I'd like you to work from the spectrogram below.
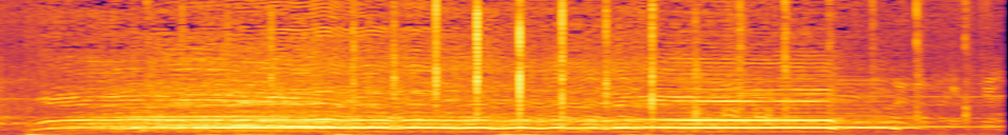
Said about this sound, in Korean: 그럼 지금부터 아프가니스탄 점령 중단, 한국군 재파병 반대, 한미 전쟁 동맹 반대, 반전 평화 행동의 날을 여러분들의 큰 함성으로 시작하겠습니다.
